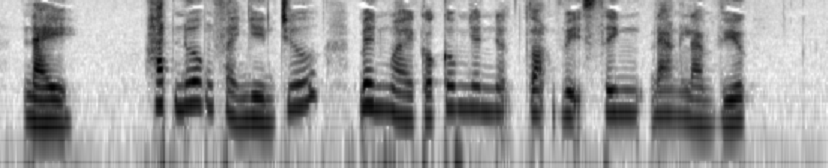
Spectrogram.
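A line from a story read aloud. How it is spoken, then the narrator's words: Loud worker's voice. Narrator (Vietnamese): một công nhân lớn tiếng nói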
